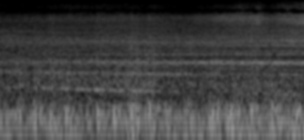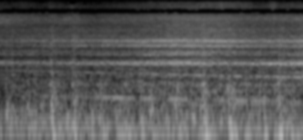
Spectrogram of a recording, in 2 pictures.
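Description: Electric multiple-unit train approaching and passing on the rails. The rumble of its wheels grows louder, and from about halfway a whine of several tones builds up, one of them slowly falling in pitch.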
